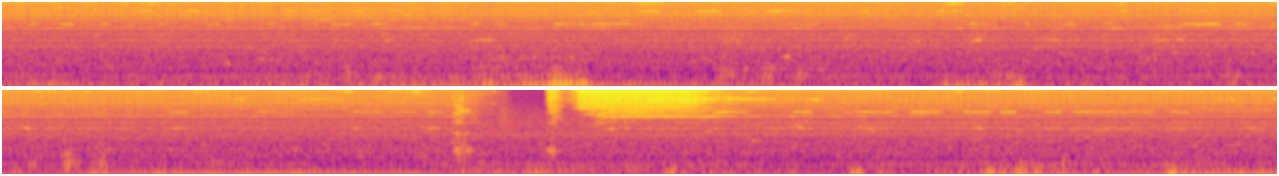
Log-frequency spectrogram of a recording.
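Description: High-speed air-turbine dental handpiece with a red-stripe finishing diamond bur, running with a faint, steady high whine while it finishes the margin of a front-tooth crown preparation. About three-quarters of the way through it cuts out for a moment, then a loud hiss of air for about two seconds.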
